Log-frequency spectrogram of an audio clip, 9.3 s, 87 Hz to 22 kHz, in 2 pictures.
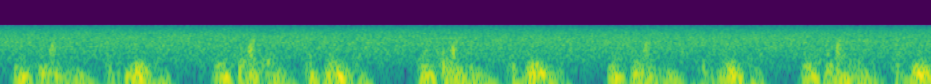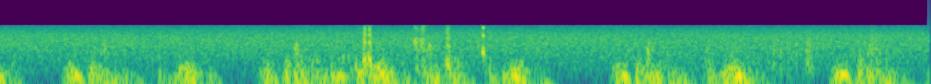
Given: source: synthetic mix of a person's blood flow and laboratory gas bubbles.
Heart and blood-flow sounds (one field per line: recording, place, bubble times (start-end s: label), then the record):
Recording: Doppler ultrasound of blood flow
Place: precordium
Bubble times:
6.13-6.21 s: bubbles
6.29-6.62 s: bubbles
6.72-6.82 s: bubbles
6.88-7.00 s: bubbles
7.04-7.12 s: bubbles
From the record:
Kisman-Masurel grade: 213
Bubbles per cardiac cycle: several, 3 to 8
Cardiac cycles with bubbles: 1 to 10%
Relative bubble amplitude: loud (0.450 to 0.775)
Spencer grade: 1 (occasional bubble signal discernible with the cardiac motion signal, with majority of cardiac periods free of bubbles)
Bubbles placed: only in the low amplitude regions of the cardiac cycle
